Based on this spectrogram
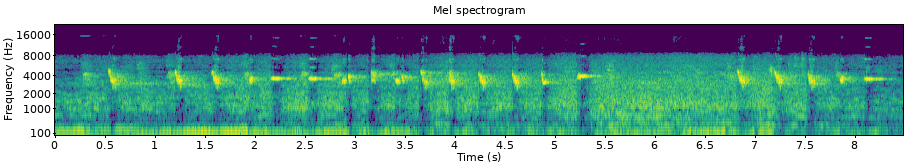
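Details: Kurincang singing energetically as a master recording for training other birds: a long run of short, sharp chirps near the same high pitch, repeated about every third of a second, with low rumbling background noise early on.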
